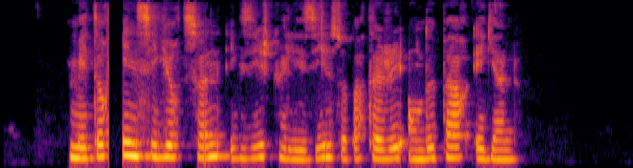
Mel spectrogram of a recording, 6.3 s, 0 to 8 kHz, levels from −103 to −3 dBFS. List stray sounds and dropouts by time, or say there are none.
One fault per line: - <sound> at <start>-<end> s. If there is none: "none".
- dropout at 1.1-1.2 s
